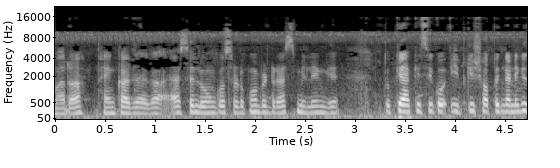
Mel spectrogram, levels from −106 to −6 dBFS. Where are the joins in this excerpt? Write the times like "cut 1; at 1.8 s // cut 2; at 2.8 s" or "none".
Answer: none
